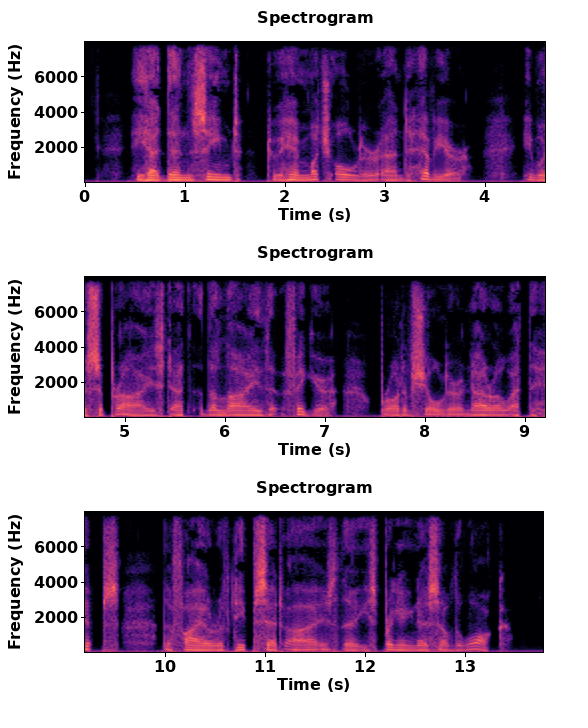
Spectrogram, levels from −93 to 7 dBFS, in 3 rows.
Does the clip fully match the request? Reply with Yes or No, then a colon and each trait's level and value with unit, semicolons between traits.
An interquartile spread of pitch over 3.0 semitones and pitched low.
No: narrow, 2.5 semitones; low, 130 Hz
